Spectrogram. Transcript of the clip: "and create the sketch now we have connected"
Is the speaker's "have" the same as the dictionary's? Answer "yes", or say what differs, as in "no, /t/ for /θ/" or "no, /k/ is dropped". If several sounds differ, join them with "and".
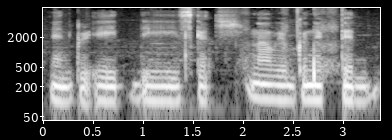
no, /b/ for /v/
